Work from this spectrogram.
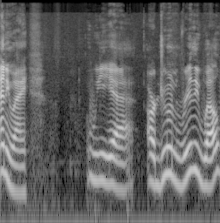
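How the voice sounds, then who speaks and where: Very slow speech from a woman with a fairly low voice and ordinary pitch variation comes through on a very clean recording with a silent background. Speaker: gaming let's play host. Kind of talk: gameplay commentary tutorial. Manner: casual, many fillers and hesitations.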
